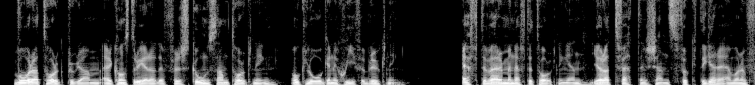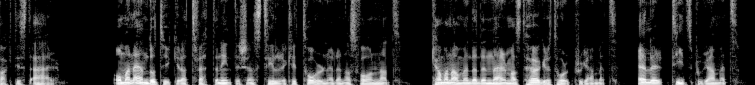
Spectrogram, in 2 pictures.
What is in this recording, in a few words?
se informative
